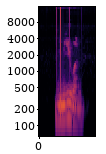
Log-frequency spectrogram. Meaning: An unstable elementary particle in the lepton family, having similar properties to the electron but with a mass 207 times greater
- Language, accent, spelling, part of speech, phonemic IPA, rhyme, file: English, Southern England, muon, noun, /ˈmjuːɒn/, -uːɒn, LL-Q1860 (eng)-muon.wav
